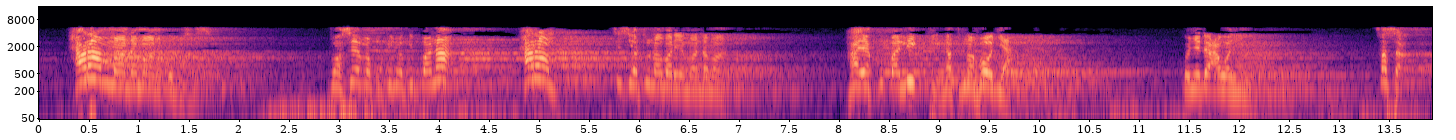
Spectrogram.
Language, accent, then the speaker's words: Swahili; Tanzania; haya tuliyozungumza kwa miaka mingi kule kwetu Tanzania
